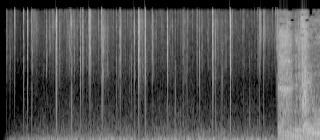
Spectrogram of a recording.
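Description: Crackling fire sound effect: a low rumble with irregular sharp pops and crackles. Loud music cuts in suddenly near the end.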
